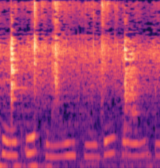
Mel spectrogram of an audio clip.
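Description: A high voice hums or sings a wordless tune in short held notes that step up and down, over a steady hiss, with a few sharp clicks.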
